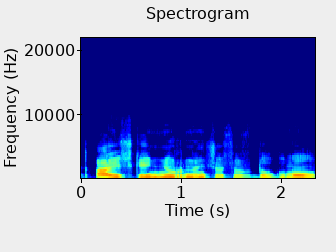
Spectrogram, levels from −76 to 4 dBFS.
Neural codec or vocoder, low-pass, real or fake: none; 9.9 kHz; real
